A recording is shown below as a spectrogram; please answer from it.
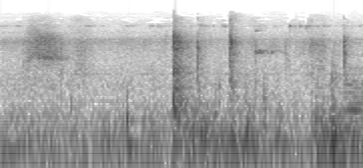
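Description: Sharp clicks and knocks from a small wheeled robot being handled on a concrete floor: one loud click about a second in, then two softer ones.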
